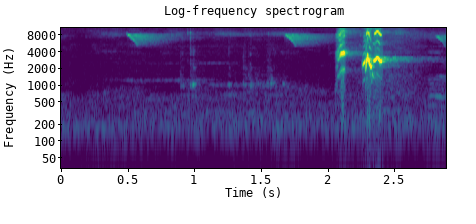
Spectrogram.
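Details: Sooty-headed bulbul used as a trapping lure to challenge a rival: two faint high descending whistles, then a loud rasping two-part chirp burst.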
